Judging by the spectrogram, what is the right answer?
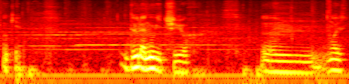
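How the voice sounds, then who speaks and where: A man's voice: on the low side, steady tone, extremely slow, mellow, soft background music. A man giving casual game commentary as he plays, hesitant and musing aloud. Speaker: gamer, let's player.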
